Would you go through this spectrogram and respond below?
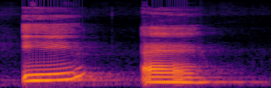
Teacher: कंठ तालव्य स्वर में ए ऐ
